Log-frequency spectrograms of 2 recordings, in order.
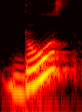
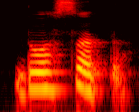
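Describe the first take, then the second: First: Said in the usual way. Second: दोस्त in two syllables, "do-sat"; misspelt reading. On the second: Shown as a demonstration. Teacher reads the wrong column, दोस्त broken into "do-sat". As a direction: add a vowel between s and t in दोस्त. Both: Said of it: "सही और गलत".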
